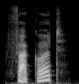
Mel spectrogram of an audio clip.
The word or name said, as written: fagot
